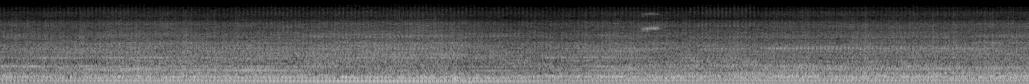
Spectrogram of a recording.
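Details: Cub Cadet 1330 mower Kohler engine, first run after long sitting, with a plastic piece removed from the tank outlet; steady, even beat with no misses or knocks, slight high-pitched clatter on top; runs smoothly.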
